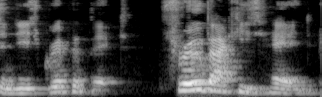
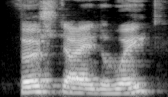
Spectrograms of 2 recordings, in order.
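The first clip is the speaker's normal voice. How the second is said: grunted; 2 semitones lower, 7 dB louder than usual. Acted. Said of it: "Big Hand Man grunted".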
